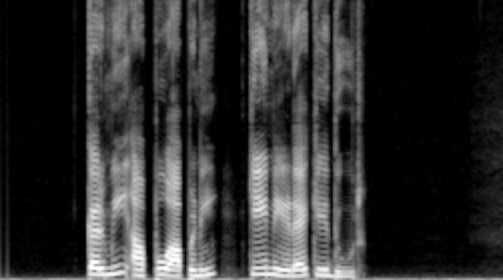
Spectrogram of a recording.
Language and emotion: Punjabi, neutral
